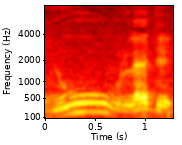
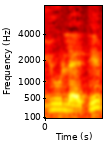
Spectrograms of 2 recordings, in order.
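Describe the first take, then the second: First: The first vowel is drawn out long. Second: The first vowel is said short. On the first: The speaker calls it right. "mais yulad, ... c'est de cette façon-là" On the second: The speaker calls it wrong. "il ne faudrait pas lire yu, yulad"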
